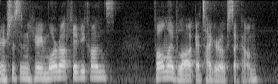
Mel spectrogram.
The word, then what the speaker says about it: favicon: i i pronounce it favicon because again it was like it's from favorites and i pronounced favorites as fave so that's where i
